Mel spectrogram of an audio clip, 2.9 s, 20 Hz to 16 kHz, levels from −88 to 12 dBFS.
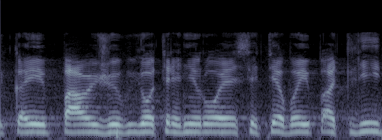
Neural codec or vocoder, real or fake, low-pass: none; real; 7.2 kHz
